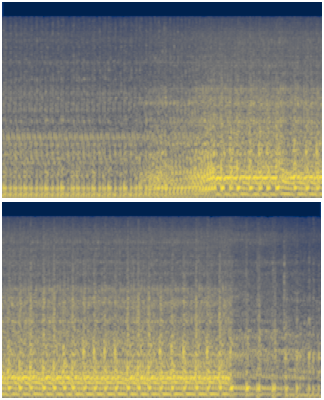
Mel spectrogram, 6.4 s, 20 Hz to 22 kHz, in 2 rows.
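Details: 2003 Yamaha 90 hp two-stroke outboard with good spark, compression and clean carbs: rough, uneven idle that picks up then stumbles, won't rev past about 2,000 rpm, running on two cylinders as a leaking fuel pump diaphragm floods cylinder 3.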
